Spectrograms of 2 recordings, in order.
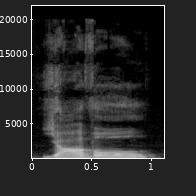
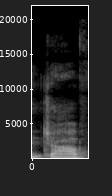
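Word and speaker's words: Jawoll: So I'm using the Lang yarns, and how you pronounce this is actually Yavol, but people say Jav or Yawol, but it's actually Yavol because it's German, and W's are always V's, and I did look it up.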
